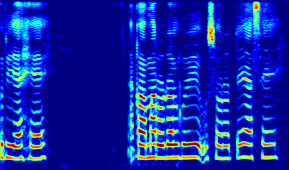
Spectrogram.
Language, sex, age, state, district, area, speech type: Assamese, female, 45-60, Assam, Udalguri, rural, spontaneous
